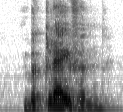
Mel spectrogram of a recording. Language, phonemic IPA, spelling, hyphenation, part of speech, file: Dutch, /bəˈklɛi̯.və(n)/, beklijven, be‧klij‧ven, verb, Nl-beklijven.ogg
- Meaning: 1. to last, to remain, to endure 2. to remain attached, to adhere, to stick 3. to thrive, to grow propitiously (especially of plants)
